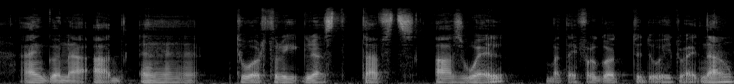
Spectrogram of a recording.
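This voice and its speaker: A very deep, low male voice with a Greek accent and fairly even intonation at a very slow pace, on a very clean recording with a silent background. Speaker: scale modeller. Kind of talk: tutorial. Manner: halting; casual.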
